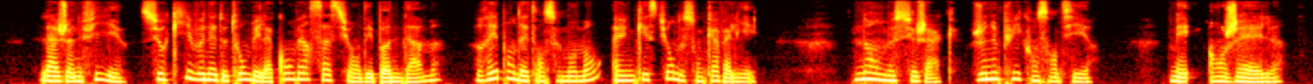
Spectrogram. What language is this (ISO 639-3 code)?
fra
